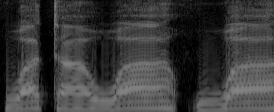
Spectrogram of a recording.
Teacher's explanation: jangan wa itu kayak tebal. Jadi harus ditipiskan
